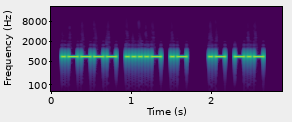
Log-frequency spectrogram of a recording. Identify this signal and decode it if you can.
Morse code, heard as a keyed tone, about 30 wpm, 700 Hz. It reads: 14A AK
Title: Field Day Exchanges Encore - 30wpm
